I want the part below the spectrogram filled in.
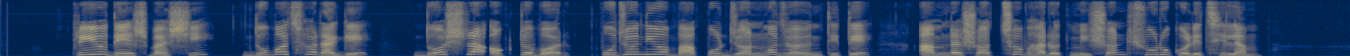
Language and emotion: Bengali, neutral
